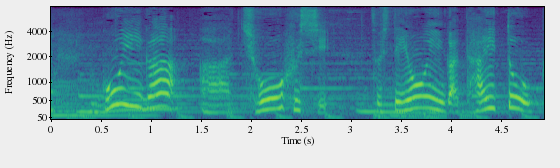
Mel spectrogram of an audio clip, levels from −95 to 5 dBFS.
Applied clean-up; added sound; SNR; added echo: none; none; none; none.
